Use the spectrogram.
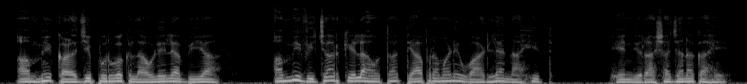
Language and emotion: Marathi, sad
